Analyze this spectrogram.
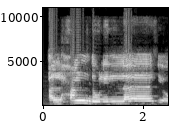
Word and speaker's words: الحمد لله: আলহামদুলিল্লাহিল্লাযী, আলহামদুলিল্লাহিল্লাযী, الحمد لله আলহামদু الحمد হামদু হা হা গলার মাঝখান থেকে।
